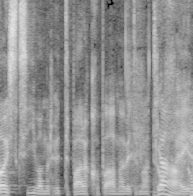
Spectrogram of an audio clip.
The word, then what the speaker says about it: Barack: Gibt's schwierig bei vielen Namen, aber jetzt Barack ist auf der zweiten Silbe.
